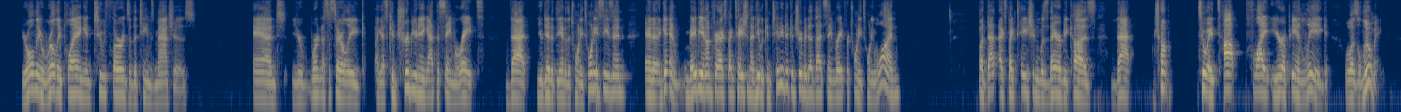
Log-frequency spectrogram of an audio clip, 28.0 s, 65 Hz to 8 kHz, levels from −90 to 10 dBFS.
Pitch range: 120-150 Hz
